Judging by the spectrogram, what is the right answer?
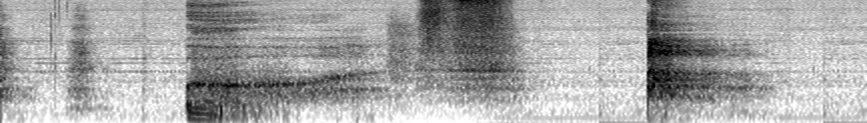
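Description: A man's loud, breathy sighs and moans: two long voiced sighs, each starting suddenly and trailing off, about two and six and a half seconds in, with a sharp breath drawn in between them.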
